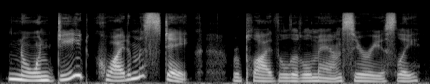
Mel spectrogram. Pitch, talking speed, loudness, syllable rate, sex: 185 Hz, 140 wpm, -16 LUFS, 4.9 syllables/s, female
